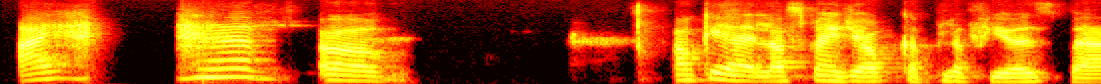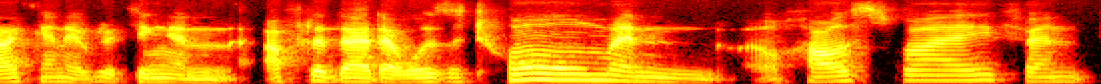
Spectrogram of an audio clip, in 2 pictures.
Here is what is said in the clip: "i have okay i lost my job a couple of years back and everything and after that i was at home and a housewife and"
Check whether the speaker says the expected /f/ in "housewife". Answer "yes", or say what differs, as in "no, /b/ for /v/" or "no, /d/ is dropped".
yes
